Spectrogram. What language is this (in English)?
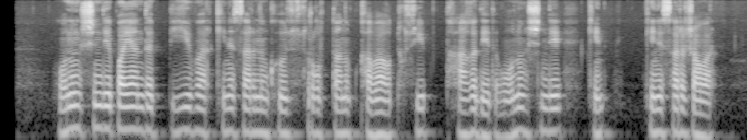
Kazakh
